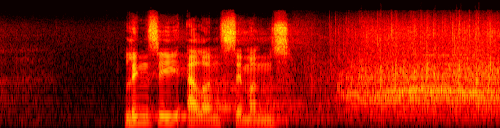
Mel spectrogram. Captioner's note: applause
